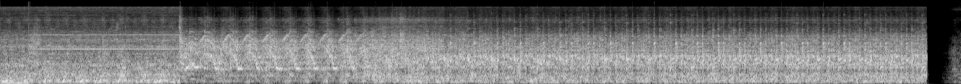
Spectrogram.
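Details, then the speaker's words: Isuzu 4HL1 diesel, hard starting especially when restarting warm, fuel pump needs priming: long rhythmic cranking before it catches, then uneven stumbling run that never settles to a clean idle. "48 l1 ang problema a hard starting at pag Nagri ka aykog at parang nagtag ang andar ng makina at kung Pinatay mo ang makina galing sa pagar ay mahirapan ka ng paandarin uli"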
